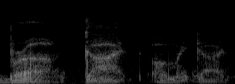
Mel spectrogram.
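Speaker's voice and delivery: whispered, fed-up oh my God; whispered exasperation. Retold or imitated. Fed up with the AI ad, whispered groan. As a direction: breathe it out in disbelief. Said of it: "And I'm like".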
